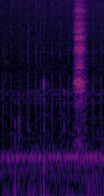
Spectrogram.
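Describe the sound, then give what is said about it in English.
A single quick sneeze bursts out as a sharp, breathy hiss lasting a fraction of a second, over a steady low hum, with no one talking. “Bless you.”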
